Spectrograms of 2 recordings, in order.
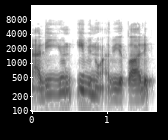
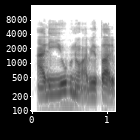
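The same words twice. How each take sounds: First: The hamza of ibn is clearly pronounced. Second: The hamza of ibn is dropped and linked. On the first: The speaker calls it wrong. "ولا نقول" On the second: The speaker calls it right. "ونقول مثلا"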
